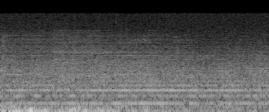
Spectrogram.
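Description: A train running, with a low rumble that is loudest at the start and a steady droning hum over it.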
